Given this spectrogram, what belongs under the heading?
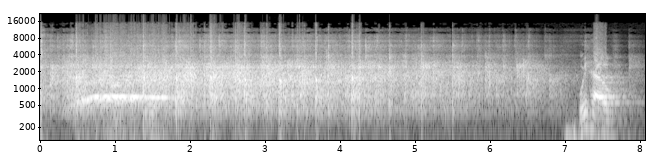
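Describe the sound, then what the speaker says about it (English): A live webinar audience gives a loud, sustained round of applause and cheering that gradually fades, ending with a brief burst of crowd noise. "So let's give them a round of applause for their vision."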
